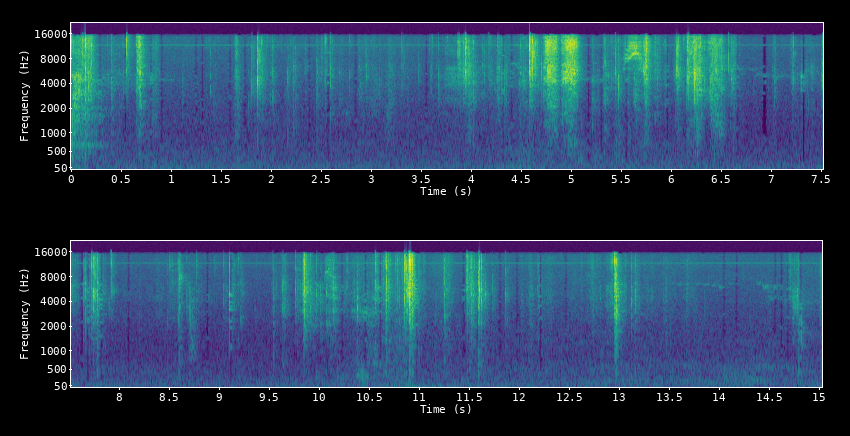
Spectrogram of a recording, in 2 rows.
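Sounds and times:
wrapper tearing and crinkling: 0.0s - 13.4s.

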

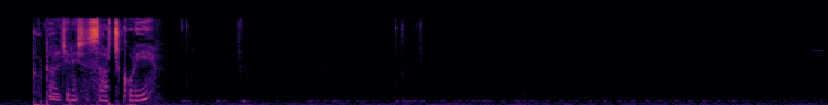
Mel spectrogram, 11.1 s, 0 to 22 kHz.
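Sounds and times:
steady low hum: 0.0s - 11.0s
faint computer clicks: 2.4s - 3.4s, 5.2s - 5.8s.

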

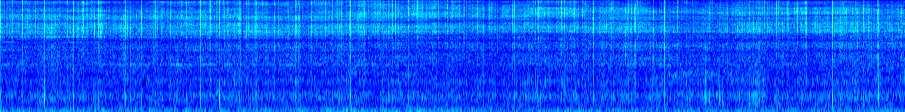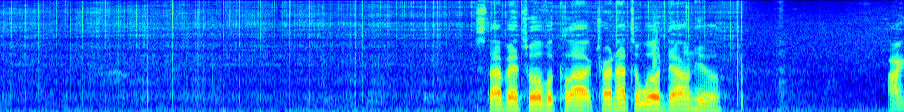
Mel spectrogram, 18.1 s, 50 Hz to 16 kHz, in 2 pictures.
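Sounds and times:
welding arc hissing and crackling: 0.0s - 17.0s.

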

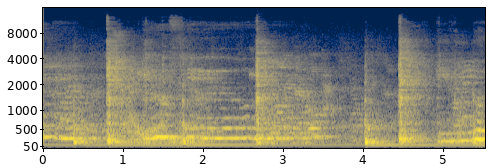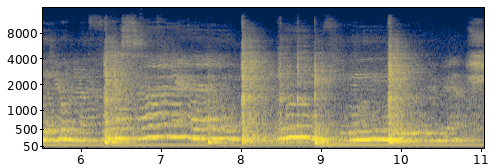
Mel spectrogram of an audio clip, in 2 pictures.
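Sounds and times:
woman singing: 0.0s - 3.3s, 4.8s - 11.0s
acoustic guitar strumming: 0.0s - 11.0s.

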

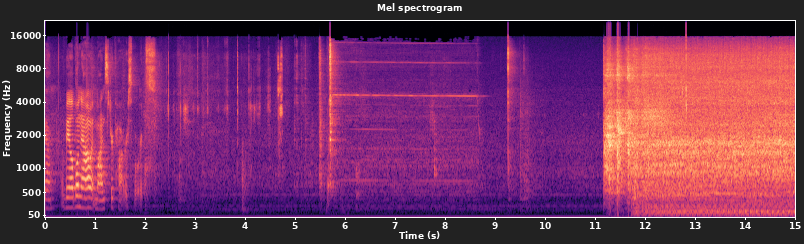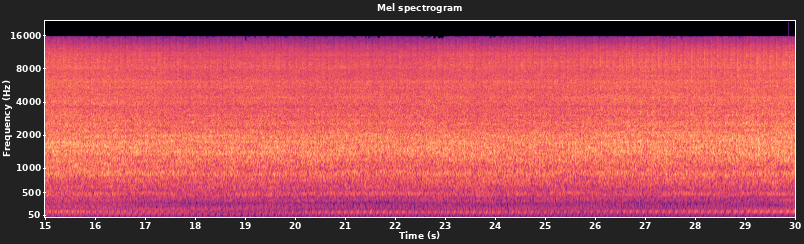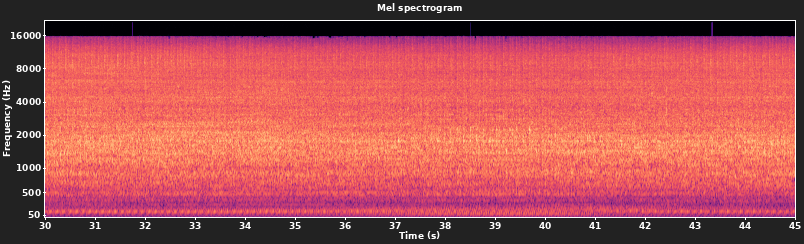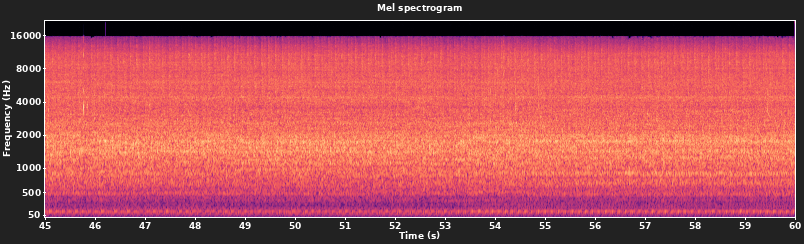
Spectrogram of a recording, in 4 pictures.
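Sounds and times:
motorcycle engine idling: 11.2s - 60.0s.

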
